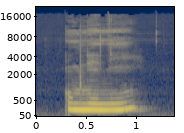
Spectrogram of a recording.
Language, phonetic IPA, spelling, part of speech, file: Czech, [ˈumɲɛɲiː], umění, noun, Cs-umění.ogg
- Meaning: 1. verbal noun of umět 2. art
